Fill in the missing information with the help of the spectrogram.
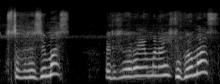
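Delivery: startled by the crying; alarmed. Real, not acted. Alarmed ghost hunter telling the cameraman, loud.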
